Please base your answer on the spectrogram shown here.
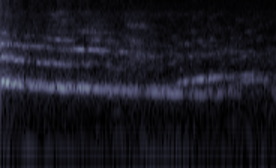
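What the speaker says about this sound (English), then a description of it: "Ambulance." Ambulance siren wailing steadily, its tone sweeping slowly from a rising pitch to a falling one and back, heard from inside a car on a self-driving car ride, moderately loud and continuous with no talking.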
